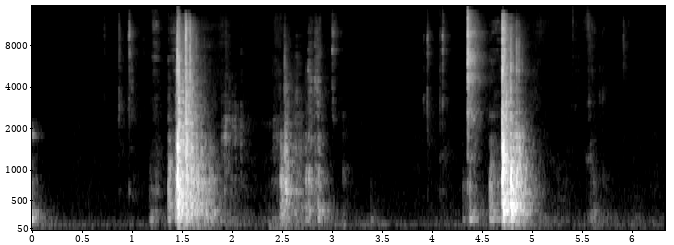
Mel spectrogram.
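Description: Scissors snipping into burlap deco mesh: several crisp cuts with pauses between, the loudest about a second and a half in and a pair close together near the fifth second.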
